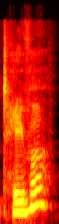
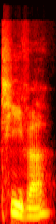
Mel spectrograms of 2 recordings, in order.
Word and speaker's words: Teva: sort of stuck and I do pronounce it Teva Teva not tiva not Teva um just because that's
